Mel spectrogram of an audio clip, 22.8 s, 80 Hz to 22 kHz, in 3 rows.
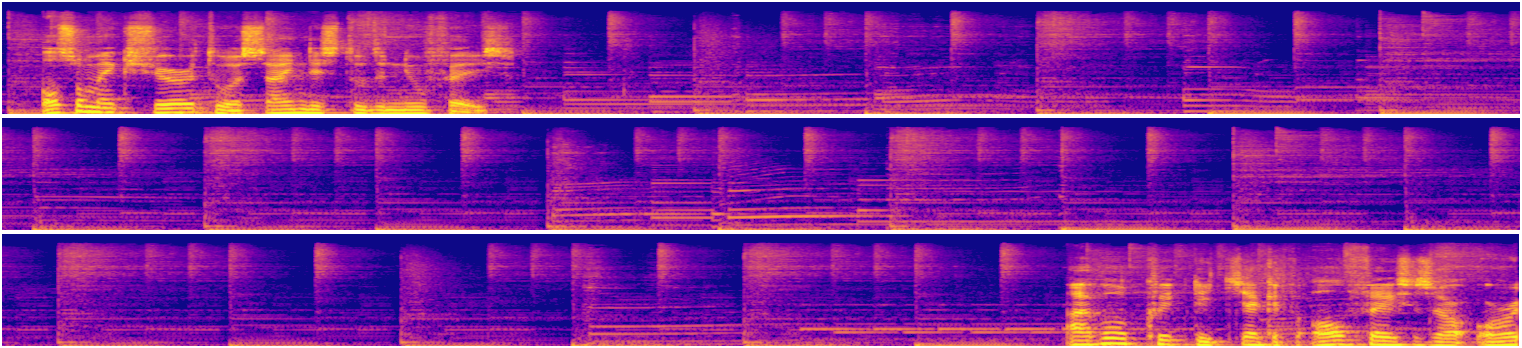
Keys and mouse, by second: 14.2 click, 21.5 click.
